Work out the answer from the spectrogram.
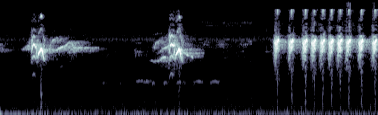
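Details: High-pitched sunbird lure sound, called energetic: two slurred, squeaky chirp phrases followed by a fast, even rattling trill of about a dozen sharp ticks. The background is clean.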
